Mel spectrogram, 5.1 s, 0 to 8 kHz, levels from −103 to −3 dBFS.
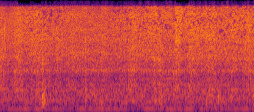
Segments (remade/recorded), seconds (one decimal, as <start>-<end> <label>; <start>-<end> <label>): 0.0-0.5 remade; 0.5-1.3 recorded; 1.3-2.2 remade; 2.2-5.1 recorded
